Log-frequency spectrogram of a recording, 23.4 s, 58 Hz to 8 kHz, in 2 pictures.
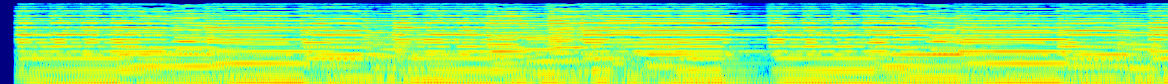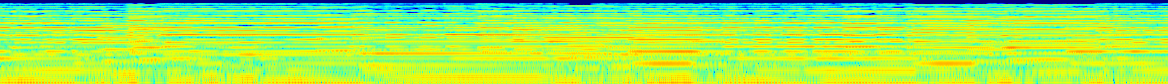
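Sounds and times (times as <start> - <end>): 
pipe organ: 0.2 - 23.3.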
